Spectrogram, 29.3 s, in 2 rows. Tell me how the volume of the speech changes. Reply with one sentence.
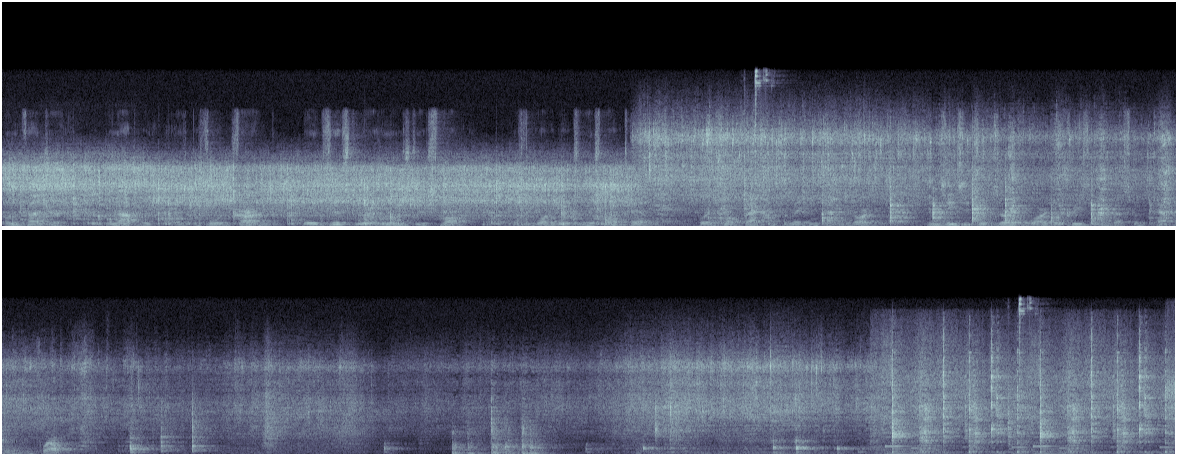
The loudness of the speech stays about the same.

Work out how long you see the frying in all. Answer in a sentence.
You can hear the frying for 29 seconds altogether.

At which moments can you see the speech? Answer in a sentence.
You can hear the speech from 0.0 to 15.4 s.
